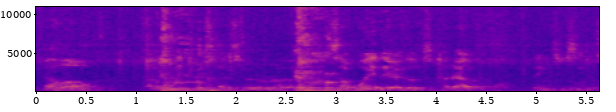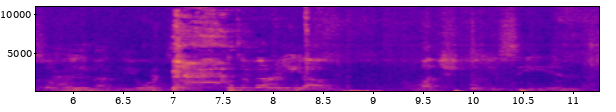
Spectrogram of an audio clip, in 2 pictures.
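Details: Adult woman speaking; typical speech.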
